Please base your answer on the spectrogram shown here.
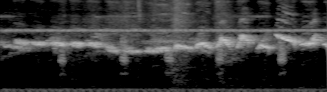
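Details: Female Chinese hwamei calling to excite males to sing: a continuous warbled stream of wavering notes that climbs gradually toward the end, accompanied by a constant high tone and low hum.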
